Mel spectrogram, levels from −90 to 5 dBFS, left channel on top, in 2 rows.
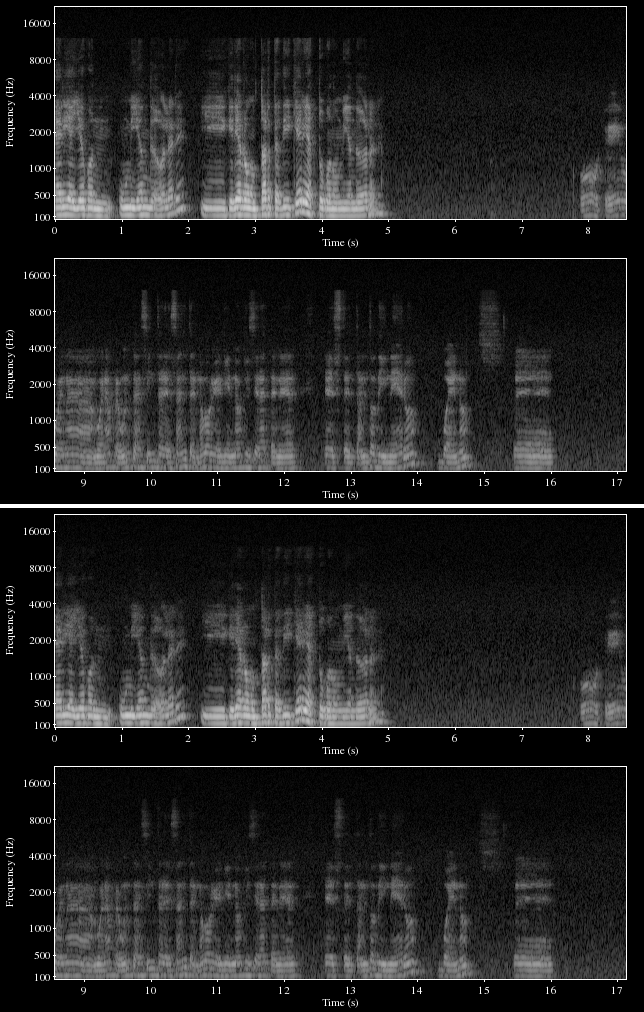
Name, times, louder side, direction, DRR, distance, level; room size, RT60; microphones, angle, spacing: voice 1, 0.0-5.0, left 3 dB, 60° left, 0.6 m, -23 dB
voice 2, 7.9-16.0, left 1 dB, 25° left, 0.8 m, -40 dB
6.5 x 3.1 x 4.9 m
head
